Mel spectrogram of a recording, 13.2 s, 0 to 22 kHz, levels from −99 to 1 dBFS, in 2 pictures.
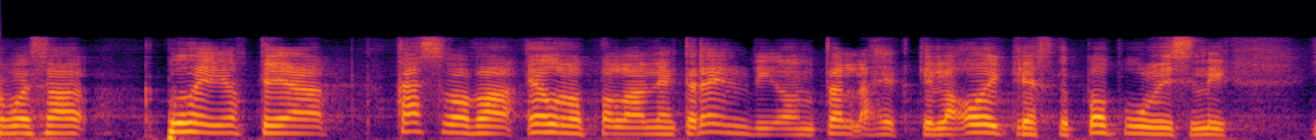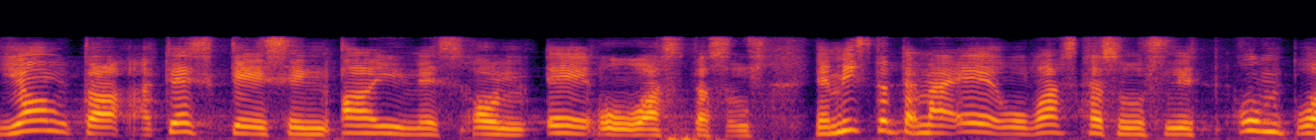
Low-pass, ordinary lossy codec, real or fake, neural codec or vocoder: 7.2 kHz; none; fake; codec, 24 kHz, 1 kbps, SNAC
